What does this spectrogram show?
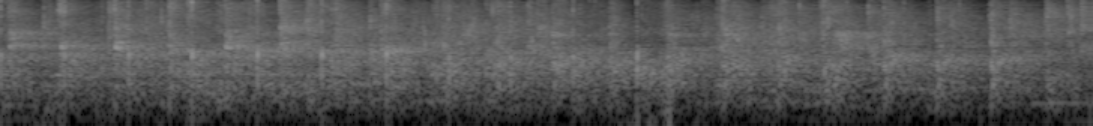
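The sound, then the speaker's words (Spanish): Sustained crowd applause for Pablo Andrade, a viewer watching from Rosarito, Baja California, in northern Mexico, a dense wash of many hands clapping at a steady, fairly loud level throughout, with no voices standing out. “Eh, den un fuerte aplauso a Pablo Andrade.”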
